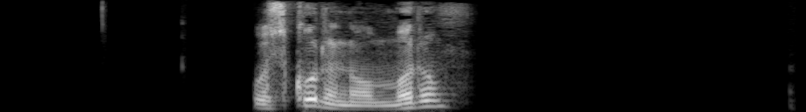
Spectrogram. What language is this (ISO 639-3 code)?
lav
